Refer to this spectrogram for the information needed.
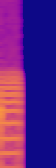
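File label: Raleigh Police North District Tactical, p25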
